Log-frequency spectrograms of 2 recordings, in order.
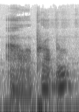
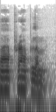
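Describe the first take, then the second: First: Sceptical whisper. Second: Said in the usual way. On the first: A narrator's reading. Narrator mocking the escort's words, whispered. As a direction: whisper it back in disbelief, much softer.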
